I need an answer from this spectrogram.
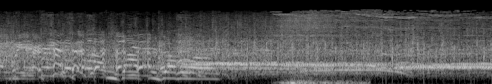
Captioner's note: audience cheers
